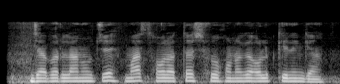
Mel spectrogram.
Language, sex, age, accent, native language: Uzbek, male, 18-24, Buxoro, Uzbek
